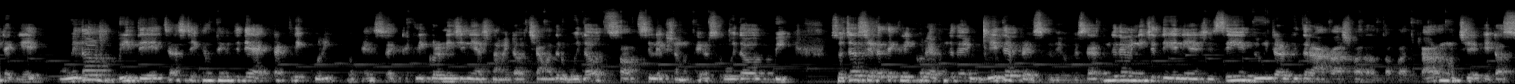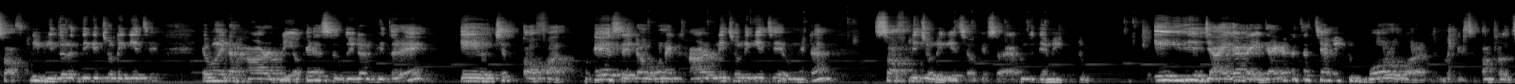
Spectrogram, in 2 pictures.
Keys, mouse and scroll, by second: 0.9 b, 2.1-5.3 drag, 5.3 alt+right click, 5.6 alt+click, 6.1 alt+right click, 6.5 alt+click, 7.0 alt+right click, 7.3 alt+middle click, 8.5 click, 9.9 b, 11.0-12.4 drag, 12.4 alt+right click, 12.7 alt+click, 13.3 alt+right click, 13.8 click, 14.3 alt+right click, 14.7 alt+middle click, 15.8 click, 17.5 alt+right click, 17.9-24.7 alt+drag, 22.0 alt+right click, 24.7 alt+right click, 25.1 alt+click, 25.4 alt+right click, 26.4 click, 29.5 ctrl+z.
